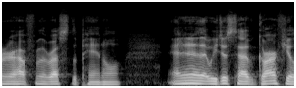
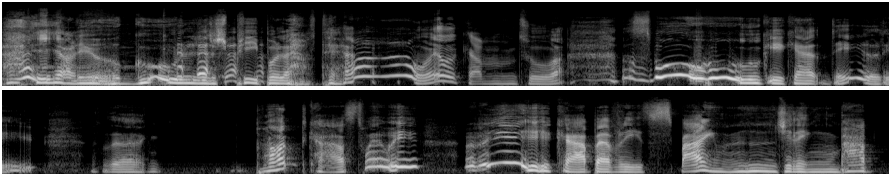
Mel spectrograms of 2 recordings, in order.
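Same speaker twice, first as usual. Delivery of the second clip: put-on ghoulish host voice, higher; 4 semitones higher than usual. Opening the podcast in character as a spooky host: Crypt Keeper voice. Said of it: "My name is the Crypt Keeper".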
